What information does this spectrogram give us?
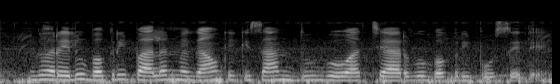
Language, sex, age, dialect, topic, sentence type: Bhojpuri, female, 18-24, Southern / Standard, agriculture, statement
